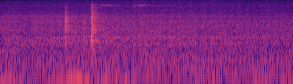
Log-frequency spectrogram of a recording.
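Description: A car driving along a road, its engine running low and steady, with two faint clicks about half a second in.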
